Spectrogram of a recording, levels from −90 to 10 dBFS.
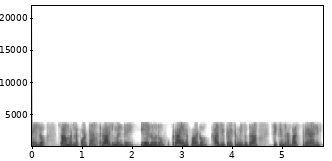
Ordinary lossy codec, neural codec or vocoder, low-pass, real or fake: none; codec, 32 kHz, 1.9 kbps, SNAC; 3.6 kHz; fake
